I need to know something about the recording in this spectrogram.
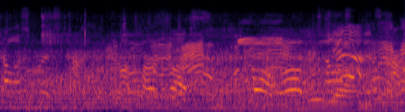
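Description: Overlapping high-pitched voices of spectators and young players shouting and calling out across a lacrosse field, indistinct and continuous, with a brief high steady tone about two and a half seconds in.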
